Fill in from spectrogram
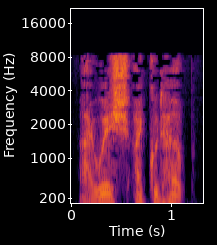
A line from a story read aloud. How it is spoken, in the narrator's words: Juntasa said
